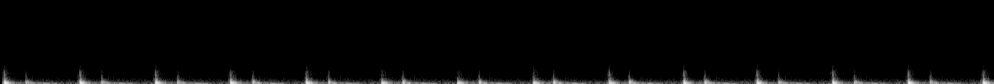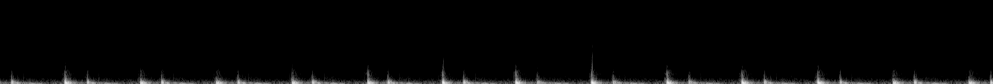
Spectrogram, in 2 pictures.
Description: This simple heartbeat sound comes in handy for people who just got a new pet, like a puppy, or kitten.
